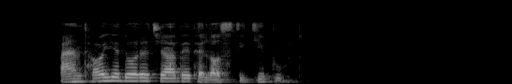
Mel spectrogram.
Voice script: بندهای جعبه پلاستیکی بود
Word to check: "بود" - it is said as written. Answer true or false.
true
